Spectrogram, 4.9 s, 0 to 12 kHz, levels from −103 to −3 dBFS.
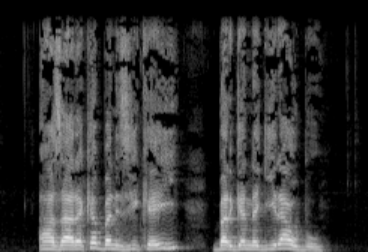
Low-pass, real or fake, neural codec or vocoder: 10.8 kHz; real; none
